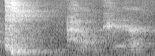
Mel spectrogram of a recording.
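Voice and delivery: soft, whispery brush-off; dismissive mock indifference. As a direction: shrug it off under your breath. Acting out indifferent bystanders.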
